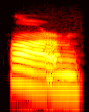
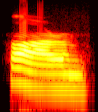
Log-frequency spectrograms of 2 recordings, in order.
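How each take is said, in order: The two takes are said the same way.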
